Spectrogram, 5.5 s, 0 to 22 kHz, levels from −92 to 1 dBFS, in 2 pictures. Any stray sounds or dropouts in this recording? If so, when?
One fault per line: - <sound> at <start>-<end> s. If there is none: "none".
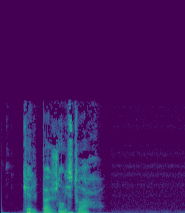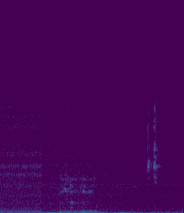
none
